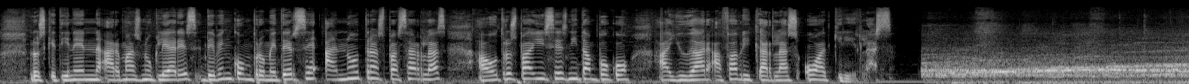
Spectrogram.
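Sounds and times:
speech: 0.3 - 9.7
air raid siren wailing: 9.2 - 11.8.

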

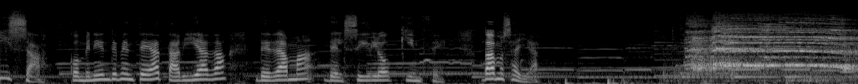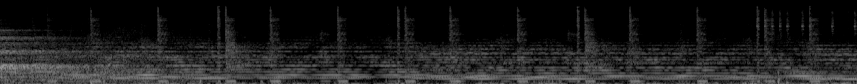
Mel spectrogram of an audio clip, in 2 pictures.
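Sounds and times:
speech: 0.1 - 5.5
rooster crowing in the rooster area of a cathedral in Spain: 6.8 - 9.8.

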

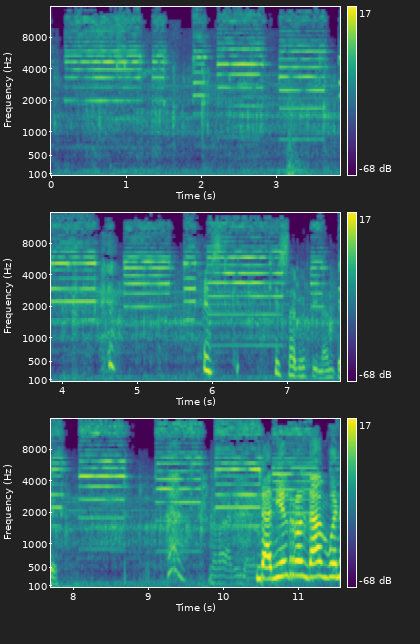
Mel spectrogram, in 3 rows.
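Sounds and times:
homemade remote-control car horn playing a buzzy electronic melody: 0.2 - 11.5
speech: 5.9 - 6.2, 6.8 - 8.0, 9.8 - 11.5.

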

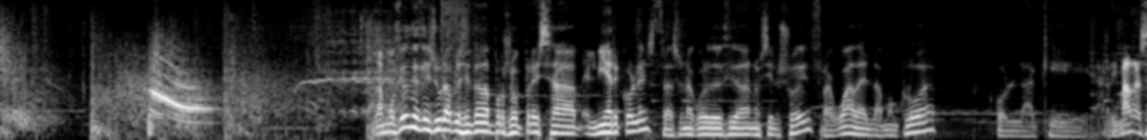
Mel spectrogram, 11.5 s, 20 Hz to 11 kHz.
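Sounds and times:
Western-style gunshots: 0.0 - 3.0
whining ricochet sliding downward in pitch: 1.4 - 3.3
speech: 1.5 - 1.9, 3.7 - 11.4.

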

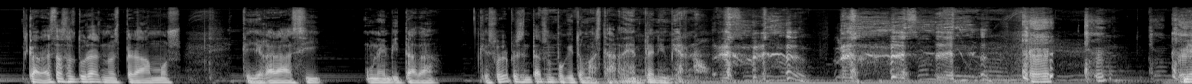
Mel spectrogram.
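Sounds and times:
speech: 0.3 - 7.6
person coughing in harsh bursts: 7.1 - 11.9
throat clearing: 7.2 - 11.9.

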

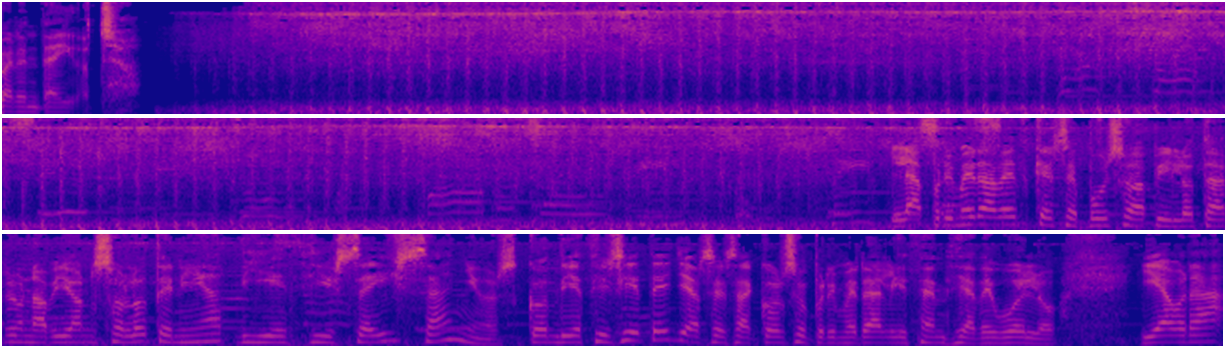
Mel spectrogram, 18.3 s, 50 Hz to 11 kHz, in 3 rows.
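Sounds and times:
speech: 0.0 - 0.9, 10.6 - 18.3
helicopter engine whine: 0.8 - 13.9
Bell 47 helicopter rotor thumping: 0.8 - 15.3.

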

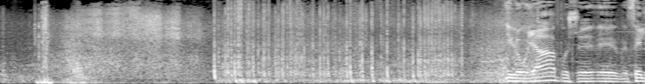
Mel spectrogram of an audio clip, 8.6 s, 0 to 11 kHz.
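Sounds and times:
fireworks exploding in a dense barrage: 0.0 - 8.5
speech: 6.8 - 8.5.

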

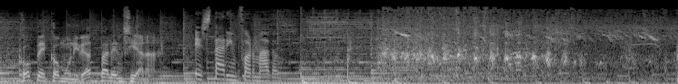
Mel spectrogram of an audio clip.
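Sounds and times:
speech: 0.2 - 3.1
chickens clucking: 3.8 - 6.7.

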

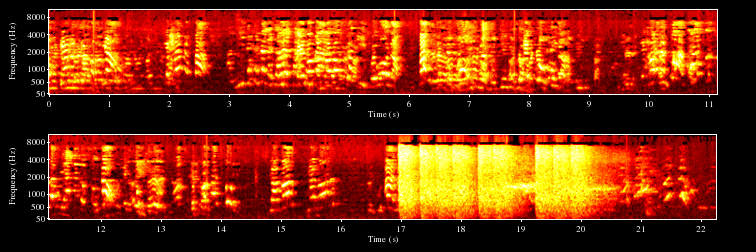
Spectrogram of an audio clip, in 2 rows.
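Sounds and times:
neighbors talking during a dispute in Costa Rica: 0.0 - 17.0
laughter: 12.5 - 14.4, 20.3 - 22.2
pistol gunshots in a neighbor dispute in Costa Rica: 17.0 - 20.4.

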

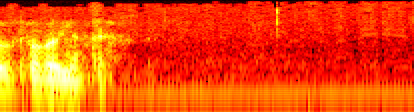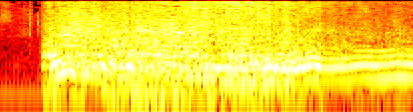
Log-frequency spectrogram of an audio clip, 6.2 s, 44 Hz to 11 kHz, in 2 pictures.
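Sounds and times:
speech: 0.0 - 1.0
rally car engine roaring: 3.4 - 6.2.

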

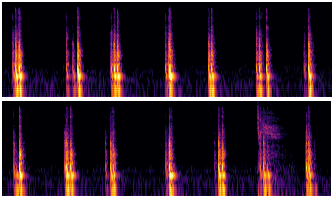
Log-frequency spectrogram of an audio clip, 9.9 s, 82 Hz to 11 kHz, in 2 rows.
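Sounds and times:
fingernails tapping on a table: 0.1 - 6.8, 7.4 - 8.4.

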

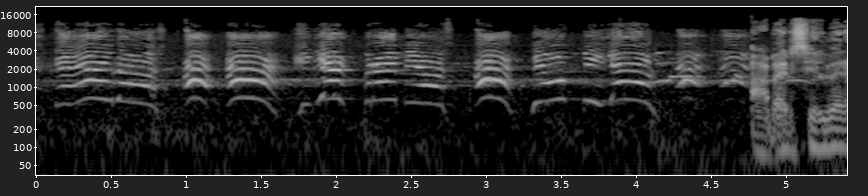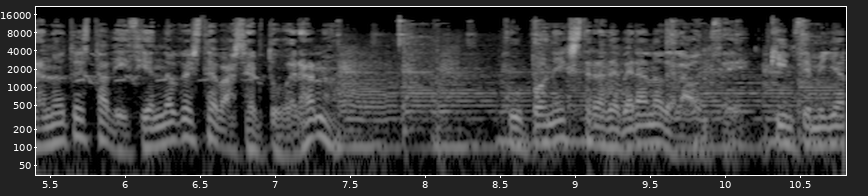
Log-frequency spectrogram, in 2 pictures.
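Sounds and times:
seagull calling: 0.2 - 7.6
speech: 4.9 - 7.9, 8.6 - 10.7.

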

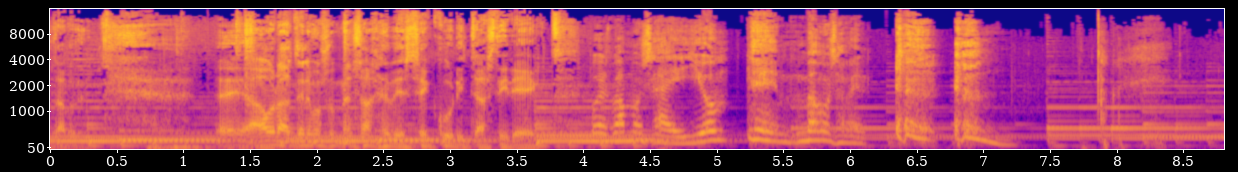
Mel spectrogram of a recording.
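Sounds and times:
speech: 0.0 - 7.1
person coughing: 6.3 - 7.2.

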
